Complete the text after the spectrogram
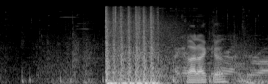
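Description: A rifle fires a rapid burst of shots up close.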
